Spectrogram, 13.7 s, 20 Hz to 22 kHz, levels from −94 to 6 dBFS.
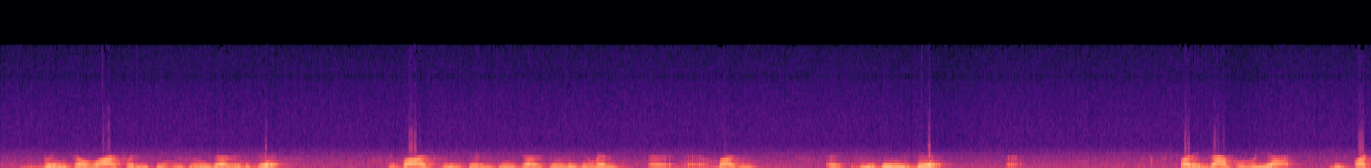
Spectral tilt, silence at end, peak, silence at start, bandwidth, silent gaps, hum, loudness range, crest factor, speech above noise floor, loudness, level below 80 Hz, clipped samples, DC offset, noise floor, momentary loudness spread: -8.5 dB/octave; 0 s; -4 dBFS; 0 s; 13 kHz; none; none; 3 LU; 16 dB; 21 dB; -19 LUFS; -42 dBFS; under 0.1%; under 0.1%; -40 dBFS; 16 LU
